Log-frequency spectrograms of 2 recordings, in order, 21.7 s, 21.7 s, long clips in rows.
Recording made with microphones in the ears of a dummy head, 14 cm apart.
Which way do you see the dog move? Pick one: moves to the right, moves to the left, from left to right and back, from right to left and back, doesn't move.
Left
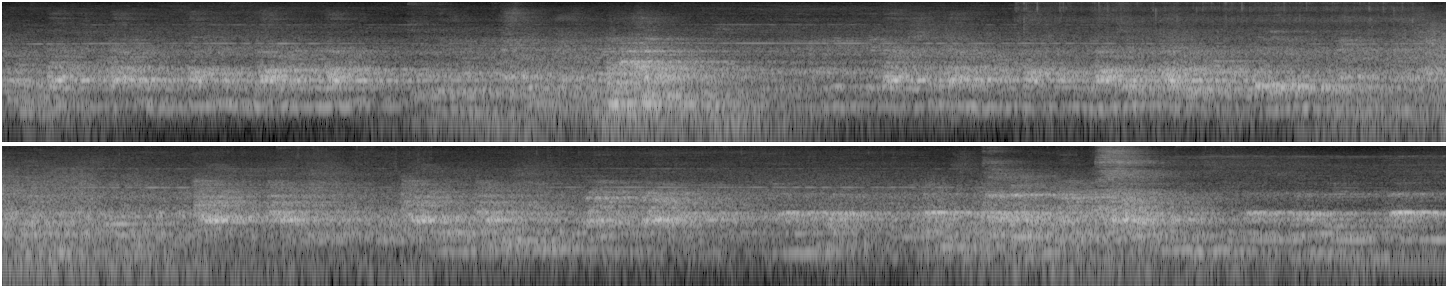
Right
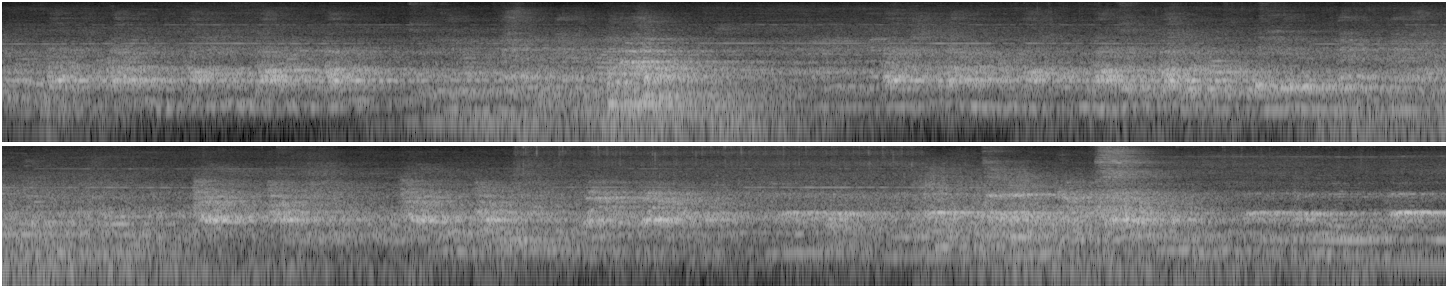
moves to the right.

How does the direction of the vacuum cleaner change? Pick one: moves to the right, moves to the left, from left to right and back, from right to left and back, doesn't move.
moves to the right.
